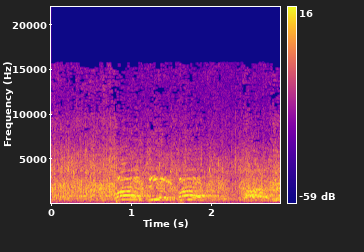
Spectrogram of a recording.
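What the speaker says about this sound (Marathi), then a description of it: "प्रचंड टाळ्या, टाळ्या 2 मिनिट टाळ्या वाजवायच्या" A large crowd claps steadily at an outdoor Dasara rally at Bhagwan Gad, with dense, continuous applause and voices rising over it throughout.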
